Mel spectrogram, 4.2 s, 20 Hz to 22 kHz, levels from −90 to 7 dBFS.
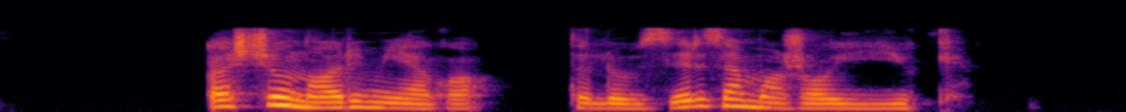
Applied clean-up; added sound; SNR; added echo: none; none; none; none.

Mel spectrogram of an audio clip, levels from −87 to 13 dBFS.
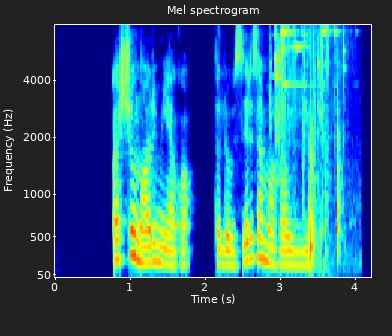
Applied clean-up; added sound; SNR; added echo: none; Shatter; 3 dB; none.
